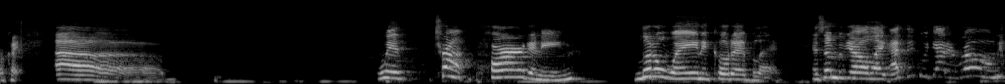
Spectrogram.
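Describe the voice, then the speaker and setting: A woman hosts an impassioned political talk in a high voice. She speaks emphatically and preaches, and she often breaks off into quick asides. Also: sharp tone. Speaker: host and political commentator.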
